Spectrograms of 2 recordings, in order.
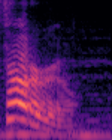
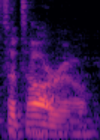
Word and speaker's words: Tataru: can you hear me this is taro or I guess tataru is how your how her name is pronounced your presence is urgently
